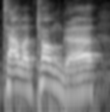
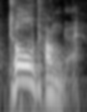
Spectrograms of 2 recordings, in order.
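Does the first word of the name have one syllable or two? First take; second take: two; one. First: The first word has two syllables, ending in a vowel. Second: The first word has one syllable, like 'tall'. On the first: The speaker calls it right. "we're calling him" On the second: The speaker calls it wrong. "if you want to get your pronunciation wrong"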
